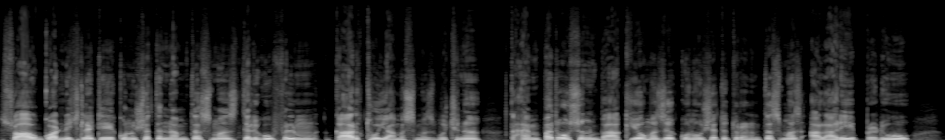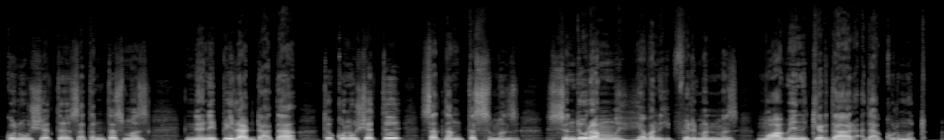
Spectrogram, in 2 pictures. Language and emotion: Kashmiri, neutral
